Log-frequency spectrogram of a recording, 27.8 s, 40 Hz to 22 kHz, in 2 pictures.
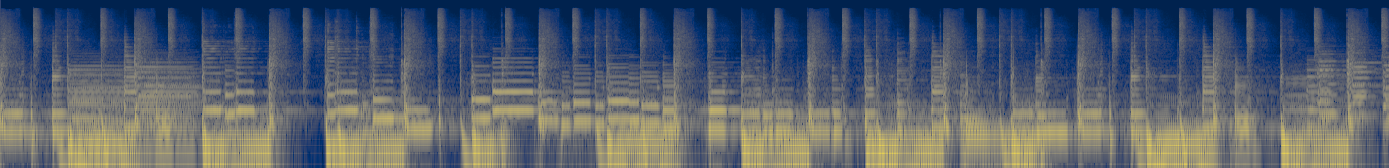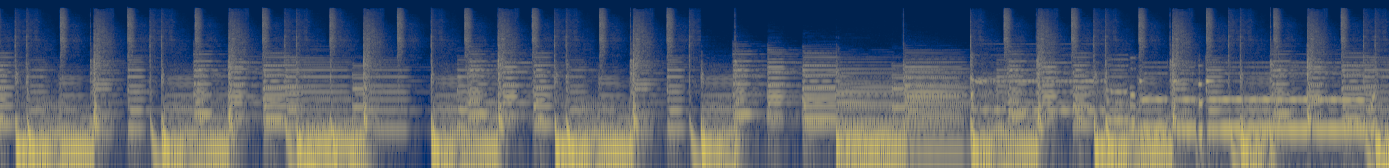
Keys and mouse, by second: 0.1 KP_Enter, 4.8 click, 6.5 KP_3, 6.6 KP_0, 6.9 KP_Enter, 10.1 click, 11.9 KP_0, 12.4 KP_Enter, 16.5 click, 17.5 KP_1, 17.5 KP_0, 17.9 KP_Enter, 20.6 click, 21.6 KP_1, 21.7 KP_5, 22.0 KP_Enter.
